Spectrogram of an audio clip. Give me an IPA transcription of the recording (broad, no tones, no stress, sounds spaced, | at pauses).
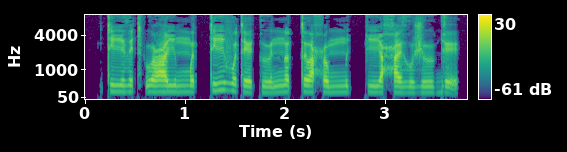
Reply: t iː ð i t͡sʼ uː ʕ iː mː ɤ tː iː v o t eː k ɯː nː ɔ tː ɤː ħ u mː i kː iː ħ ɛ ɣ u ʒ ɯː ɡ e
